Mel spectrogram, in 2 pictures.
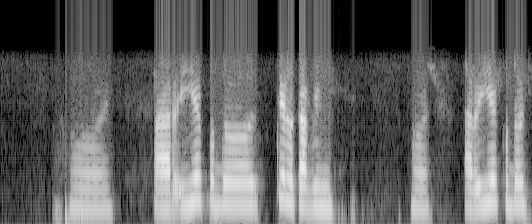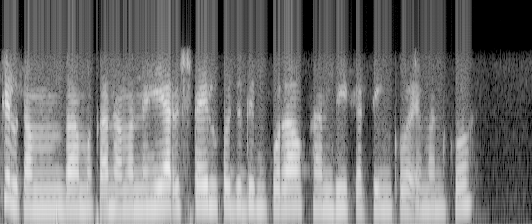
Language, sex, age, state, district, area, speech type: Santali, female, 18-30, Jharkhand, Seraikela Kharsawan, rural, conversation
